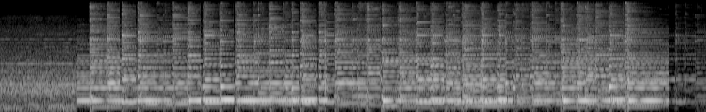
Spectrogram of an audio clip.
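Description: Gusli (Russian psaltery) plucked by hand, playing a tune over ringing drone strings; it starts about a second and a half in and stops shortly before the end. Before it comes a short stretch of crowd noise.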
